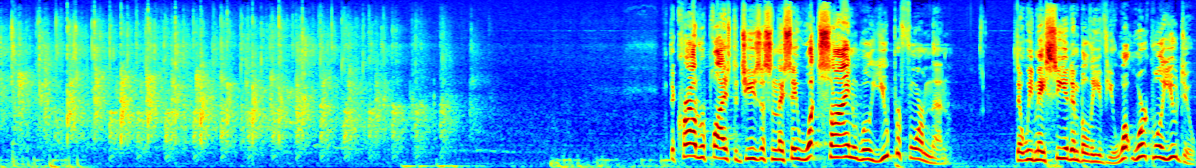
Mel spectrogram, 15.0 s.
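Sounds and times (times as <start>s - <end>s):
audience hand clapping: 0.0s - 6.2s
speech: 8.4s - 12.0s, 12.7s - 14.9s.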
